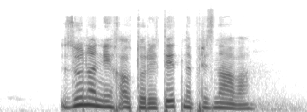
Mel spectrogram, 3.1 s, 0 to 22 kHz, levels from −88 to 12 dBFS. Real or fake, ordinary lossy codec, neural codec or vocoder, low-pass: real; Opus, 16 kbps; none; 19.8 kHz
